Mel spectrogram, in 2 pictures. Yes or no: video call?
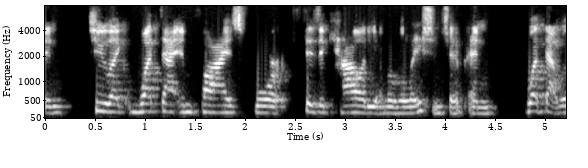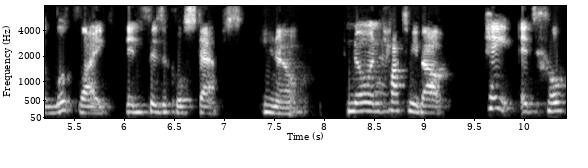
yes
